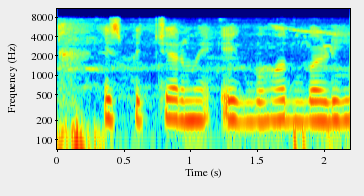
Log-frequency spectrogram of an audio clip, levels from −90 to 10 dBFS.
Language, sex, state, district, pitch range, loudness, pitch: Hindi, female, Uttar Pradesh, Ghazipur, 200-210 Hz, -15 LUFS, 200 Hz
